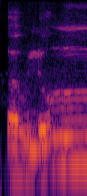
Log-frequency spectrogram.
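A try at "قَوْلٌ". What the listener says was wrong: Tebal sikit qaf dia. Qawlum.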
